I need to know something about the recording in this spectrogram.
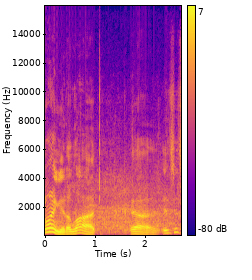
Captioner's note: audience laughing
